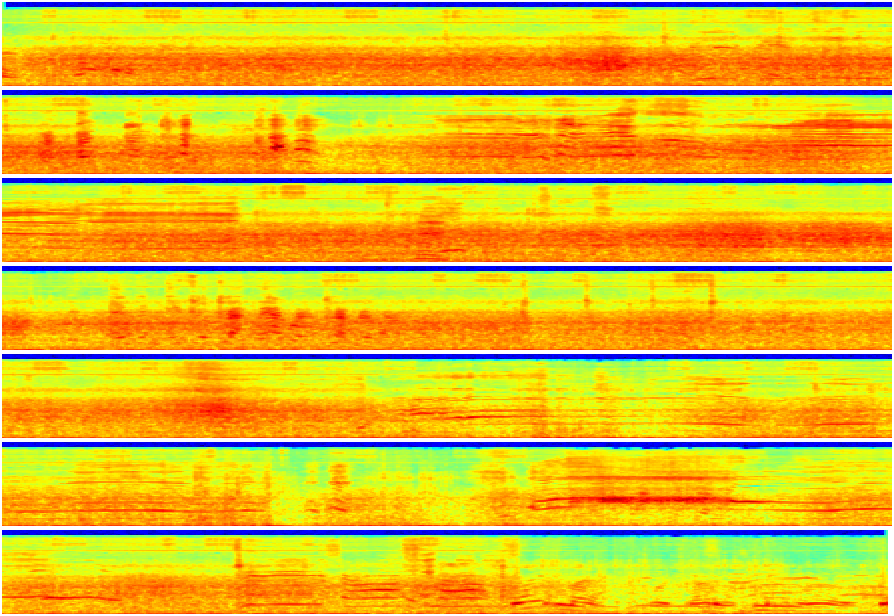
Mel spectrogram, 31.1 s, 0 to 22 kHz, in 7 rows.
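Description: Steady road and engine noise inside a moving car at about 33 mph, with a high-pitched voice heard in stretches, about seven seconds in and again from about twenty seconds in.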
